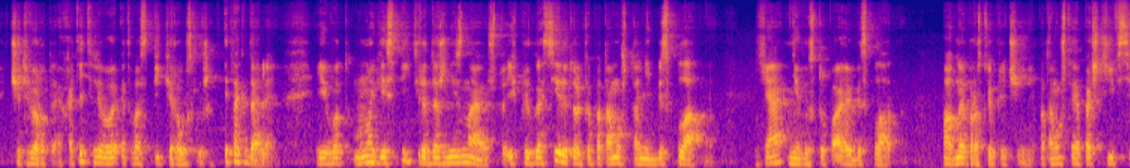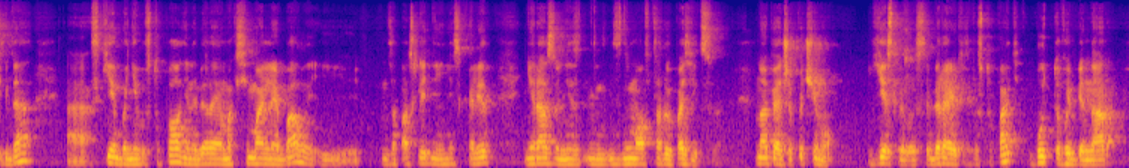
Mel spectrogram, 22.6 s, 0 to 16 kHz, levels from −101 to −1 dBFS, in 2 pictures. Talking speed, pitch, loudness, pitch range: 185 wpm, 115 Hz, -19 LUFS, 110-125 Hz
